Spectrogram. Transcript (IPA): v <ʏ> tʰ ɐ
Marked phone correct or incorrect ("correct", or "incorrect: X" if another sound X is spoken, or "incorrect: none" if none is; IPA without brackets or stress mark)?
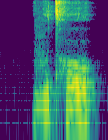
correct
